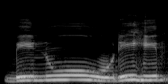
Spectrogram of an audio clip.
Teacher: نون کو تھوڑا سا لمبا کریں گے کیونکہ اس کے بعد واو مدہ ہے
